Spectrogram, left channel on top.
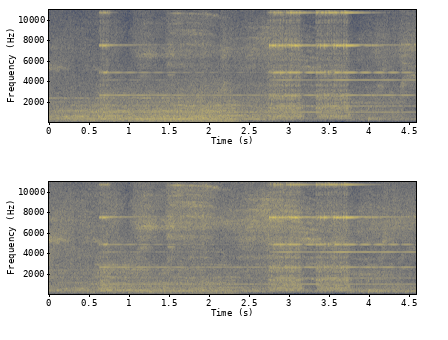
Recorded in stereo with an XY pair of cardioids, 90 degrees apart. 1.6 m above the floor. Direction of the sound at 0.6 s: Straight ahead.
